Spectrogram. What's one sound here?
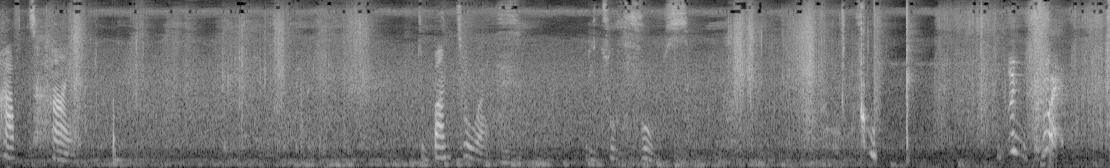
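A young woman speaks close by, with emotion and a pleading tone.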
